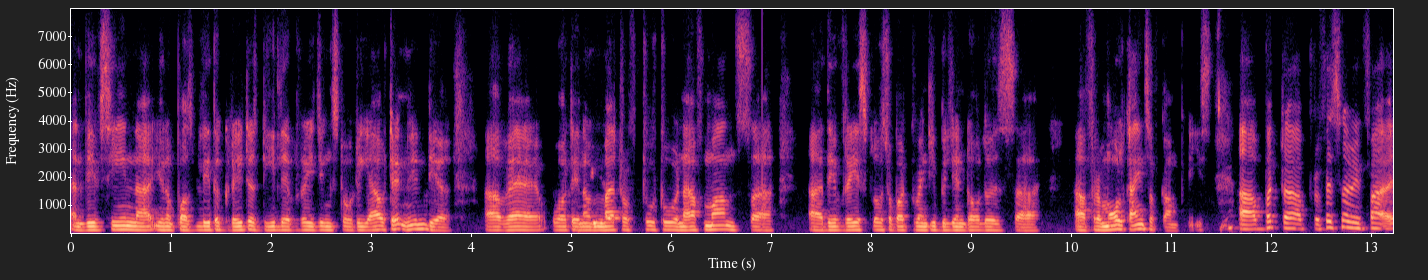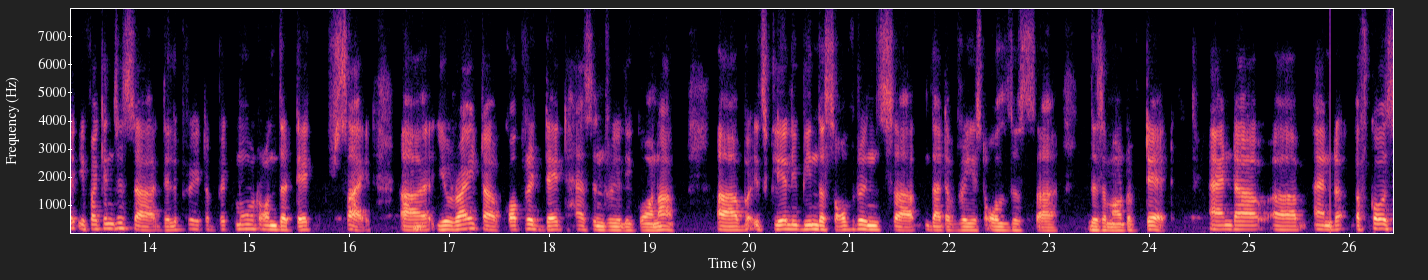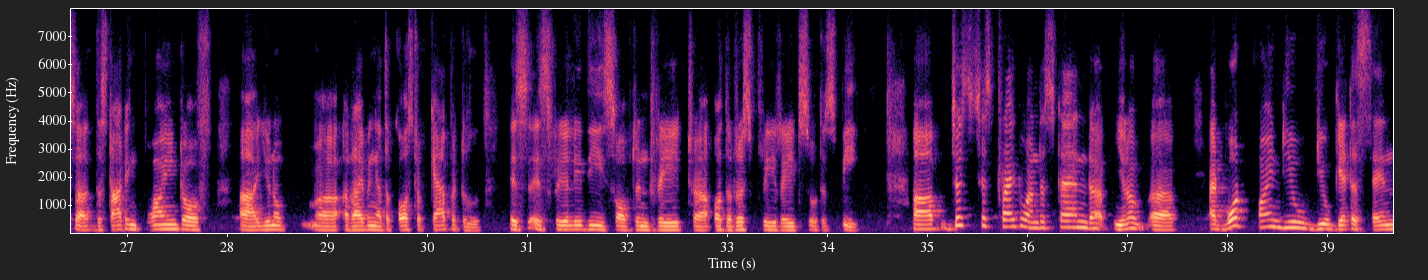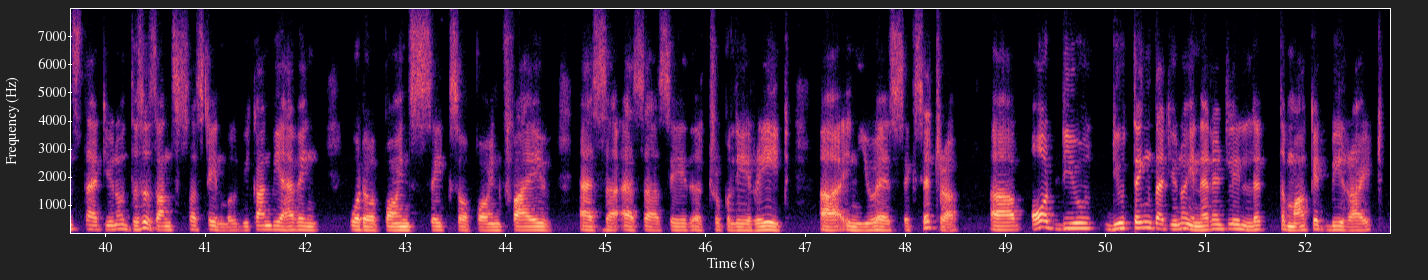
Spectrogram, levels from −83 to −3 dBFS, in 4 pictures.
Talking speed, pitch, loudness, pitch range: 215 wpm, 135 Hz, -18 LUFS, 125-150 Hz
